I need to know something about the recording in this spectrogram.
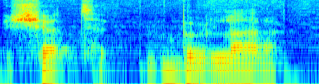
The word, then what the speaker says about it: köttbullar: make it köttbullar. Kött being meat. No one would guess, actually, outside Sweden that köttbullar is pronounced S with S instead of K, because it looks Yeah.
